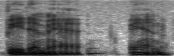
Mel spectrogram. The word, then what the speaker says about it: Beta Band: It's pronounced Beta Band, by the way.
